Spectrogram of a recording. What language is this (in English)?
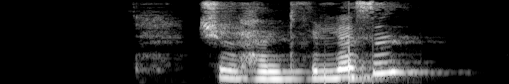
Kabyle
